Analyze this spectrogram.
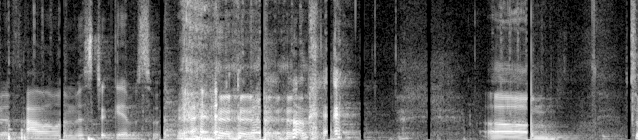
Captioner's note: laughter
